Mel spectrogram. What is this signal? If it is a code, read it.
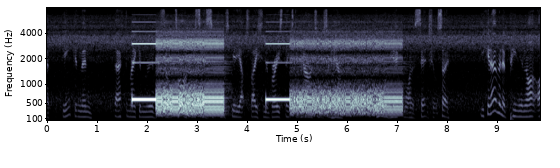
POCSAG pager data (1200 baud), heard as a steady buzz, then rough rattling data, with speech in English.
